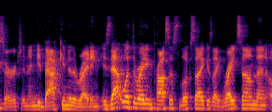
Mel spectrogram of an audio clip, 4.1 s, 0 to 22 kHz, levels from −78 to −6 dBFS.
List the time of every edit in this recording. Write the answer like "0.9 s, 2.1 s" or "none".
none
